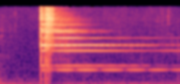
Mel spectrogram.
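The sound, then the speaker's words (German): A single bright clink of wine glasses holding Riesling touching in a toast, followed by a clear ringing tone that slowly fades out. “Und äh, ja, den habe ich jetzt aber noch nicht im Glas gehabt und ja, lass uns doch mal anstoßen ja.”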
